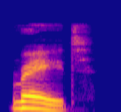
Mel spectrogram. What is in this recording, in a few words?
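"rate", English; listening quiz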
